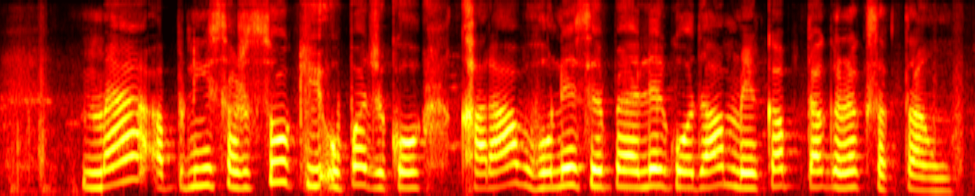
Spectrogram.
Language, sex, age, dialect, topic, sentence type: Hindi, male, 18-24, Marwari Dhudhari, agriculture, question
